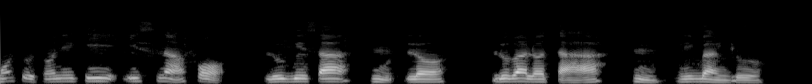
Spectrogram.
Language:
Yoruba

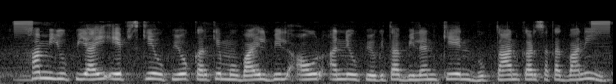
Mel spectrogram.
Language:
Bhojpuri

